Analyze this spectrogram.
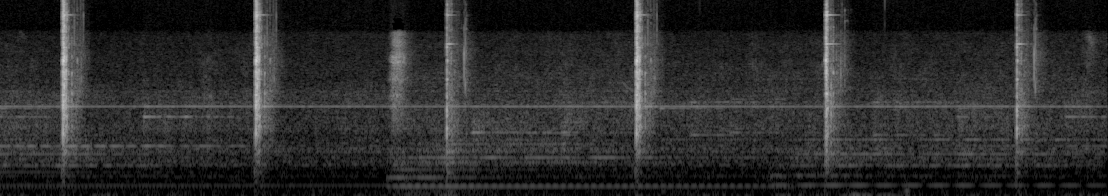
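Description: A pickaxe strikes rock with sharp knocks at steady intervals.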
